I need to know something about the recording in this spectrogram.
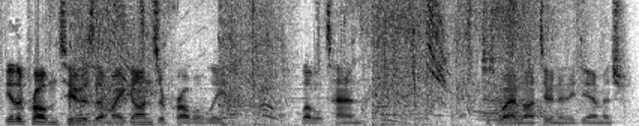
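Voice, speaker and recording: A man's voice: mid-range voice, flat delivery, moderate pace, over music. A man giving casual, informal gameplay commentary, thinking aloud as he plays. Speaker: gaming streamer.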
